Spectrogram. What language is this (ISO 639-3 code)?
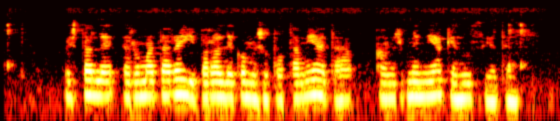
eus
